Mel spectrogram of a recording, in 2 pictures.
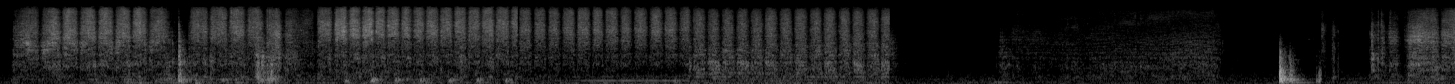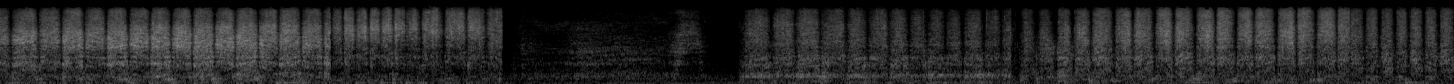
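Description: Sandpaper rubbed in quick, even back-and-forth strokes, in three long runs with short breaks between them. A single sharp knock, the loudest moment, falls in the middle break.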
